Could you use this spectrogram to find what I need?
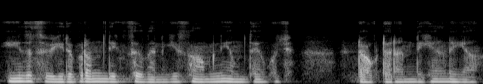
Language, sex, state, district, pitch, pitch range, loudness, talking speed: Garhwali, male, Uttarakhand, Uttarkashi, 125 Hz, 120-130 Hz, -20 LUFS, 175 wpm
